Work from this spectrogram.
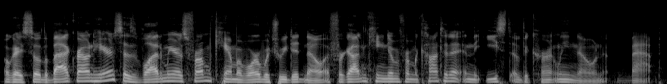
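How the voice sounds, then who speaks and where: A man's voice: medium pitch, lively intonation, fast, no room sound. A man hosting a reaction video with casual, informal commentary, musing aloud into a close microphone.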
